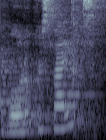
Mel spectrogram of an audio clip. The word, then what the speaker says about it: rhodochrosite: So first we have rhodochrosite.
